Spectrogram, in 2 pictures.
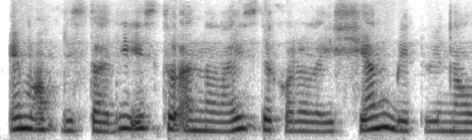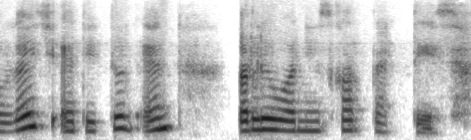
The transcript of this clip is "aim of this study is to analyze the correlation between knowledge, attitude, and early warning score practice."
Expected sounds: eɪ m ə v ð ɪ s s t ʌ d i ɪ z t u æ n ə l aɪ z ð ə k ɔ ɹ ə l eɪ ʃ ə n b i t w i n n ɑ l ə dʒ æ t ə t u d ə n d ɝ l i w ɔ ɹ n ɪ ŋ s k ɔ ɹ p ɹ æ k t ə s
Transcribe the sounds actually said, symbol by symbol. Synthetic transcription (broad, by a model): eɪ m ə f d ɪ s s t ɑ d i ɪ s t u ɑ n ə l aɪ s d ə k ɔ ɹ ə l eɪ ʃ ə n b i t w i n n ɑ l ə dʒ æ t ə t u d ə n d ɝ l i w ɔ ɹ n ɪ ŋ s k ɔ ɹ p ɹ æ k t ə s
